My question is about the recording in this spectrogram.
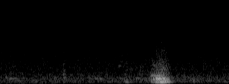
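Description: A single short, dull thump about one and a half seconds in, over the faint scratching of a pen writing on notebook paper.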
